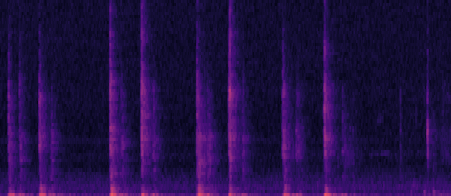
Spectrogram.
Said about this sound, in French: s'asseoir à son bureau, prendre le téléphone et faire un numéro.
